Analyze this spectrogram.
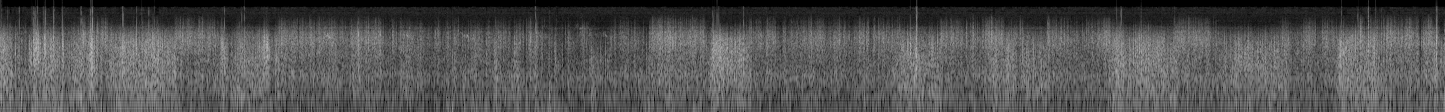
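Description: Wind roars loudly across a moving bicycle.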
